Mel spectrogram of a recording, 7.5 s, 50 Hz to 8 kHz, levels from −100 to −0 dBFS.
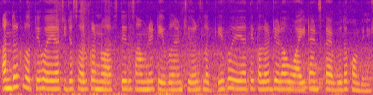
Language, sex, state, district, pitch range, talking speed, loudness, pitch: Punjabi, female, Punjab, Kapurthala, 235-255 Hz, 210 wpm, -18 LUFS, 245 Hz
